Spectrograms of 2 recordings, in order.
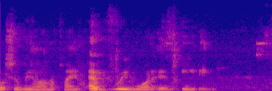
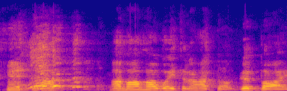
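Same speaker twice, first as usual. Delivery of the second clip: laughing, much louder and higher; mocking laughter; 5 semitones higher, 12 dB louder than usual. Professor mocks the rabbi before hanging up, loud laughing. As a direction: laugh him off and hang up.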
